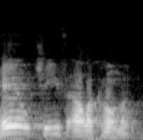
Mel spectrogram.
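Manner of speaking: ordinary delivery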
